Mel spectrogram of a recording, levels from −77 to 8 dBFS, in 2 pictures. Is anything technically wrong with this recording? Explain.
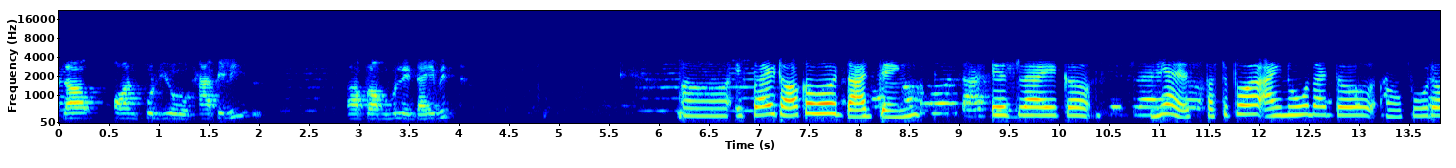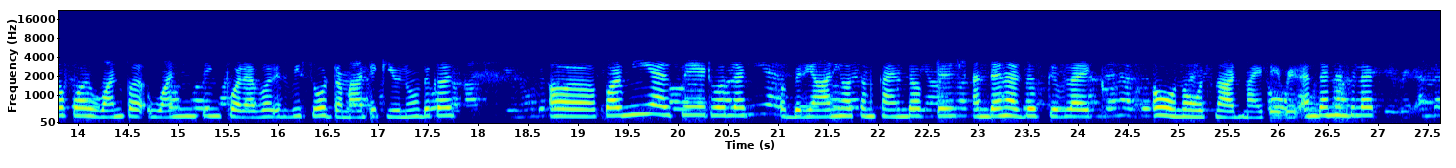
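Yes. The clip is speech carried over a narrowband mobile link whose band runs roughly 250 Hz to 3.6 kHz, consistent with AMR-NB at its highest rate. Two faults can be heard.

Echo leak appears at 0 to 0.04 s, 7.8 to 9.58 s, 10.49 to 11.47 s, 14.91 to 18.7 s and 19.9 s to the end. A delayed copy of the speech trails it by 1.14 s. It sits about 20 dB below the speech at first, rises to about 10 dB and then about 5 dB below, falls back to about 20 dB, and ends at about 15 dB below. The likely cause is a far-end loudspeaker whose echo canceller let its microphone pick-up return down the line.

AMR bit errors occur at 6.94 to 7.09 s and 16.88 to 17.06 s. Each burst is brief, with three corrupted 20 ms frames in the first and nine in the second. The frames still decoded because their protected core bits checked out. But flipped lower-priority bits misplaced the excitation pulses and skewed the finer pitch, gain and spectral values. 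Level and pitch hold roughly steady, while the sound turns momentarily hoarse and gargly.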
